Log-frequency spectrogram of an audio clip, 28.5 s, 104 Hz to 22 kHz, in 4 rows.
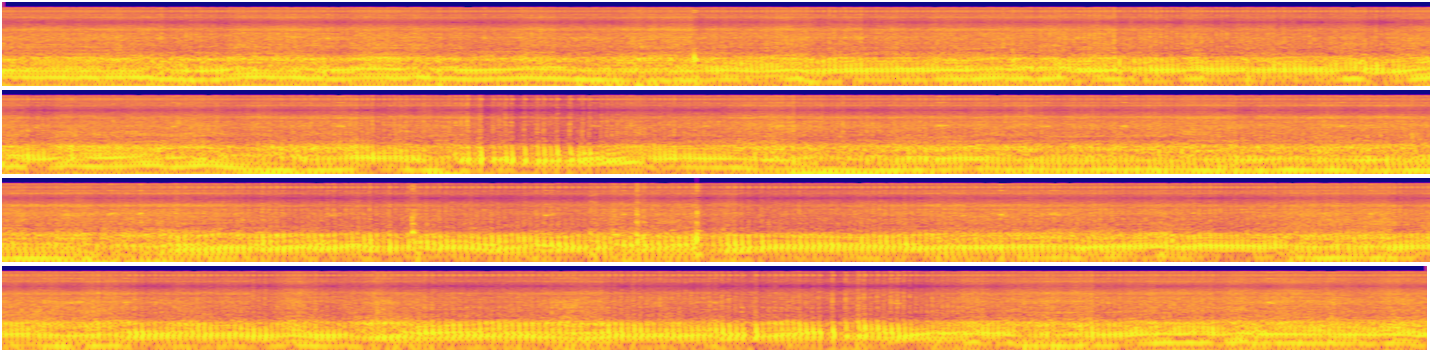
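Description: Yamaha Warrior 350 ATV's single-cylinder four-stroke engine running under load, its pitch rising and falling with throttle and gear changes, with the machine rattling over rough ground.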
